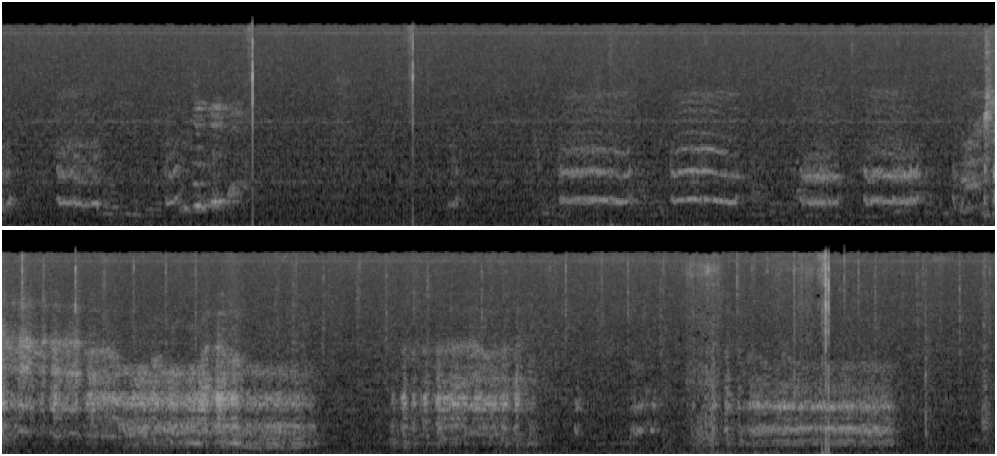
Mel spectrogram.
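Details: Domestic cats while mating utter repeated short yowls, then a long, loud, rough wailing stretch in the middle, followed by more moaning cries; faint human voices mix in.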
